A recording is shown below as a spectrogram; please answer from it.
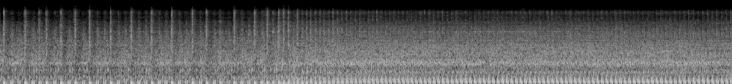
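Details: Craftsman snowblower model 247.889571, about 10–12 years old, previously would not start: a few rough pulls and sputters, then it catches and settles into a steady, even single-cylinder run. Normal running.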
